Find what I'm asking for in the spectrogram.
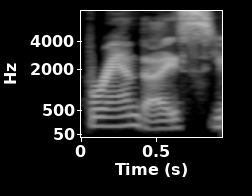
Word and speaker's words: Brandeis: My mom attended her freshman year of college at Brandeis University.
